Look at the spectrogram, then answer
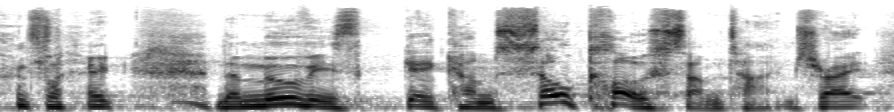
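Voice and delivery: ordinary delivery

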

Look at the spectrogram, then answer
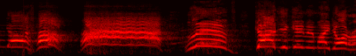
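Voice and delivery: a father losing his mind at the window; frantic shouted prayer. Retold or imitated. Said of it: "I'm like / I lost my mind".

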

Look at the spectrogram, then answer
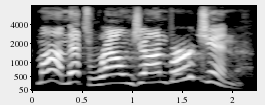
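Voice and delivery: put-on high, loud, slow child's voice with a laugh; a little girl naming the big man to her mom; little girl punchline. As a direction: deliver the punchline as the proud kid, laughing. Punchline in the girl's voice.

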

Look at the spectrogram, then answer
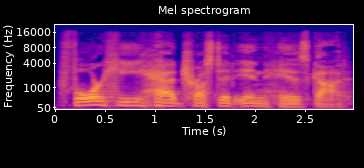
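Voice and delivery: slow, deliberate, every word weighted; slow emphasis. Shown as a demonstration. Preacher answering why to the congregation, slowly.

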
